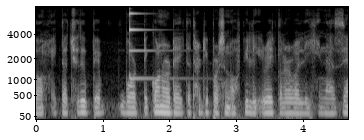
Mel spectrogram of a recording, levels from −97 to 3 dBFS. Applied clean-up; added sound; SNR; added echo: none; Bicycle; 6 dB; none.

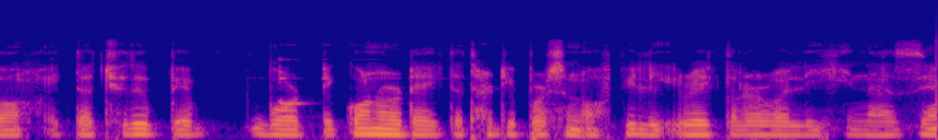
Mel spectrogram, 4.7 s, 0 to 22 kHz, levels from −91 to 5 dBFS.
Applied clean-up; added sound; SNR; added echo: neural mask model DeepFilterNet 3.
